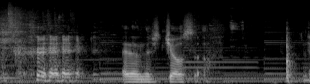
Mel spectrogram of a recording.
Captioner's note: laughs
